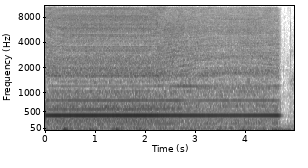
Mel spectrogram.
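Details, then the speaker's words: Fisher 800B receiver restoration, FM tuner fed a 400 Hz test tone at about 2.5 microvolts into the 75-ohm antenna jack: clean steady tone over soft even hiss, then cuts off; normal weak-signal FM reception. "if i go up to about 2.5 micro volts i can see a very clear sine wave with all the static and you can hear it"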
